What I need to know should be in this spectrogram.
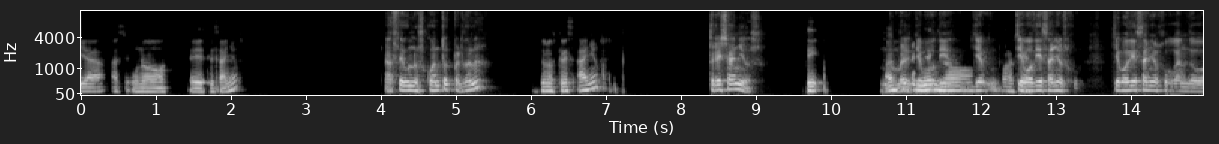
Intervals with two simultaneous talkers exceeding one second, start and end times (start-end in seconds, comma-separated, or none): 10.7-12.7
